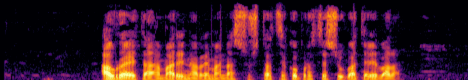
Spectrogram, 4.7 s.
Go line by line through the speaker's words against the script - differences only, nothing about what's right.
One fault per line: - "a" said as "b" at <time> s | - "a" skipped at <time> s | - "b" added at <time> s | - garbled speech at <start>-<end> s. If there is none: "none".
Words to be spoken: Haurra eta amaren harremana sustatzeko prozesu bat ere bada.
none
